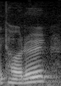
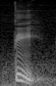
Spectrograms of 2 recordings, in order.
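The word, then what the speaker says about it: 地: 이 땅지자 더를 예전에는 D라고 읽었죠. 띠. 네, 땅지자 띠. 근데 요즘은 띠라고 읽는 사람들은 촌스럽다고 여깁니다. 그냥 다 더라고 합니다.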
